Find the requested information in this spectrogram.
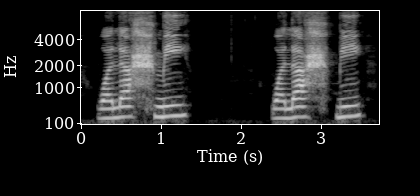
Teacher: हा को आप निकालेंगे हलक के दरमियान से।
